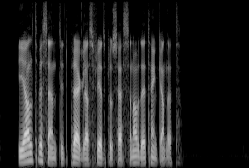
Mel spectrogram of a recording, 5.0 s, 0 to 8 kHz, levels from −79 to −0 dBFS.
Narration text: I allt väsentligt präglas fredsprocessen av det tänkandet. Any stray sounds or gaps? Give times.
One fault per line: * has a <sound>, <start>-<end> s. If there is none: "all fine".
all fine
